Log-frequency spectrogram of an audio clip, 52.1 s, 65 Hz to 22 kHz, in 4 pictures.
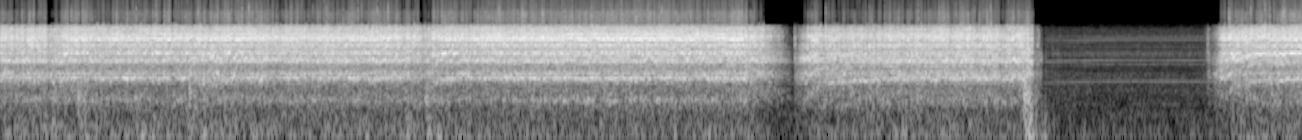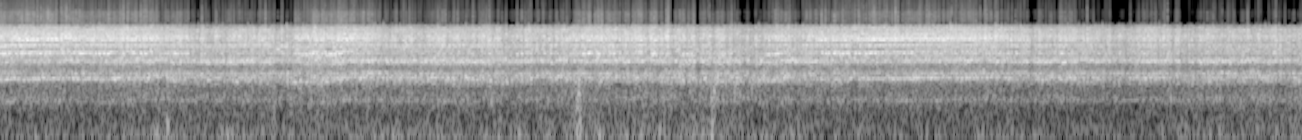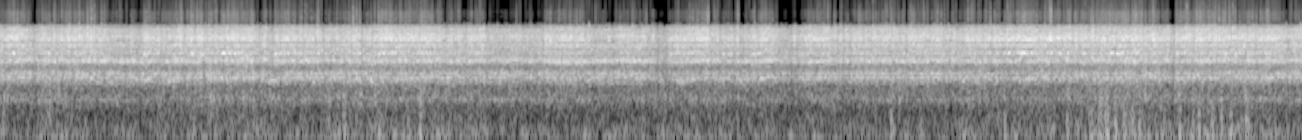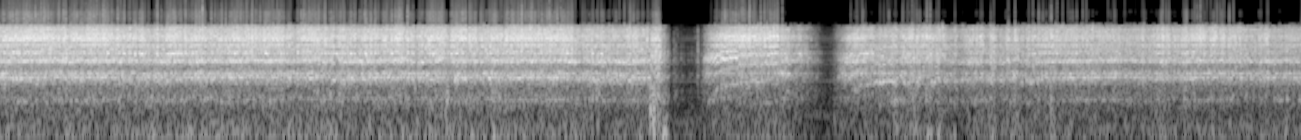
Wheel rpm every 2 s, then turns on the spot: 220, 230, 210, 160, 170, 30, 170, 220, 220, 220, 220, 230, 230, 230, 230, 230, 220, 230, 230, 230, 230, 230, 190, 110, 210, 230.
none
